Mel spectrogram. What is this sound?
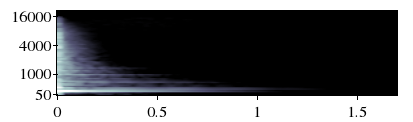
this is tom sample of an 14" tom which i was messing around tuning to give different brightnesses and sustains
recorded with an sm57 directly on it and edited in logic
beat, hit, sample, tom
